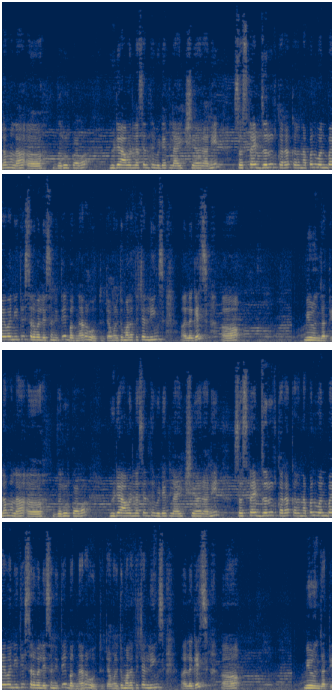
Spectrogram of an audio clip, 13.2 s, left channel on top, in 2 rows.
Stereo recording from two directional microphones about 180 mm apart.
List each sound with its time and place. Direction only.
0.0 s a woman's voice: 20° right (ahead or behind)
2.1 s a woman's voice: 15° right (ahead or behind)
12.6 s a woman's voice: 20° right (ahead or behind)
